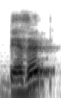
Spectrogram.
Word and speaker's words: desert: नाउ the pronunciation of this word is डिजर्ट, that was desert, now this is dessert, dessert, dessert, now you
